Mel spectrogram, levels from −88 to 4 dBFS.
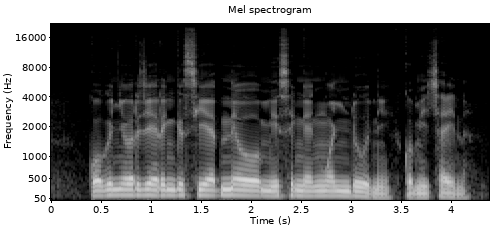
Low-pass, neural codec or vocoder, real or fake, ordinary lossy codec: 19.8 kHz; none; real; none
